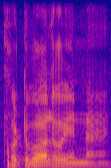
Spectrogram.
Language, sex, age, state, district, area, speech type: Santali, male, 60+, Jharkhand, Bokaro, rural, spontaneous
